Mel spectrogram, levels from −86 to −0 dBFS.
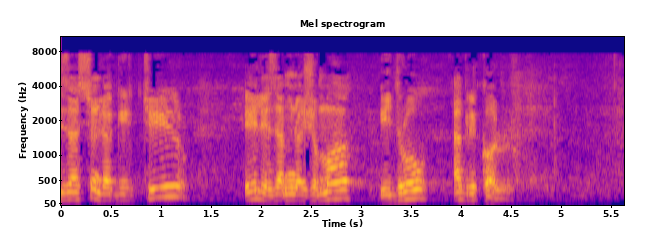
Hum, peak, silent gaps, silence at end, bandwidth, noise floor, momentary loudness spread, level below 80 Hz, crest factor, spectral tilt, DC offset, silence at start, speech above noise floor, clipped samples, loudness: none; -4 dBFS; none; 0 s; 8 kHz; -43 dBFS; 19 LU; -76 dBFS; 18 dB; -3 dB/octave; under 0.1%; 0 s; 23 dB; under 0.1%; -19 LUFS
